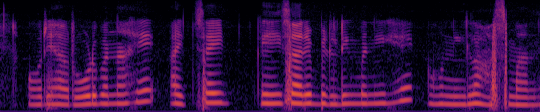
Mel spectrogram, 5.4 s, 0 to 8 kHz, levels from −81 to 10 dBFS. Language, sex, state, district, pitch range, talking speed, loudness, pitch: Hindi, female, Jharkhand, Jamtara, 220-245 Hz, 175 wpm, -32 LUFS, 235 Hz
